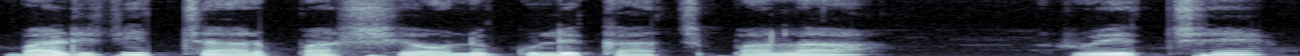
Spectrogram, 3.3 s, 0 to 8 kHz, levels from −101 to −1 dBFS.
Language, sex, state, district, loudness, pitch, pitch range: Bengali, female, West Bengal, Alipurduar, -18 LUFS, 210 Hz, 200-225 Hz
